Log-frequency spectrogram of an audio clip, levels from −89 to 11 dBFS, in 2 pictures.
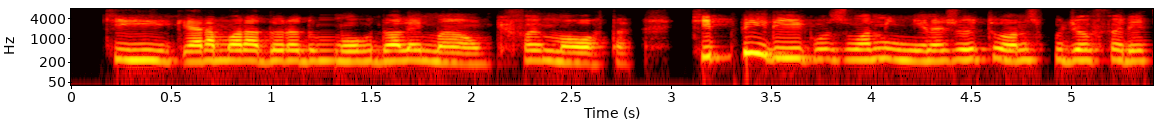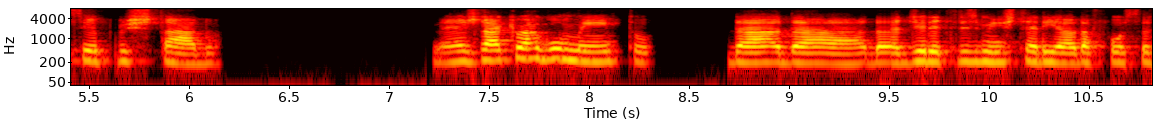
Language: Portuguese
